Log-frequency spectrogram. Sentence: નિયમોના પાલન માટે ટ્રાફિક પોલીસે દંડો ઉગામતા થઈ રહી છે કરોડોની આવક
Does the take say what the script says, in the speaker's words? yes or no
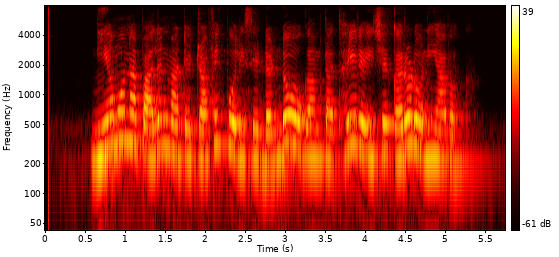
yes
